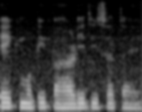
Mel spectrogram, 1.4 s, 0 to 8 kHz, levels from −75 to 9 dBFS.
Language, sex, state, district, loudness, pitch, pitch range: Marathi, male, Maharashtra, Pune, -16 LUFS, 120 Hz, 115-125 Hz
